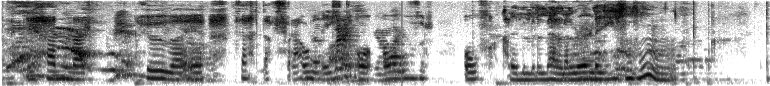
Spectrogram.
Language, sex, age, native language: Icelandic, female, 18-19, Danish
